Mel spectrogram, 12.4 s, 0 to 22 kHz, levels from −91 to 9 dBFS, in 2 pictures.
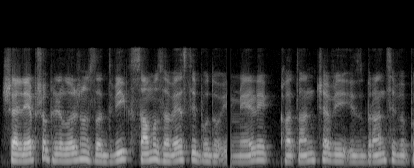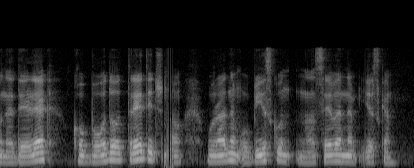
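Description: A speech clip carried over a G.722 wideband call shows packet loss on an ADPCM call. Silent holes cut in at 3.41 s (60 ms), from 8.66 to 8.82 s (100 ms in gaps, longest 30 ms), and at 11.68 s (20 ms). Each time, the decoder's predictor drifts from the sender's. Speech returns slightly distorted, then settles.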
